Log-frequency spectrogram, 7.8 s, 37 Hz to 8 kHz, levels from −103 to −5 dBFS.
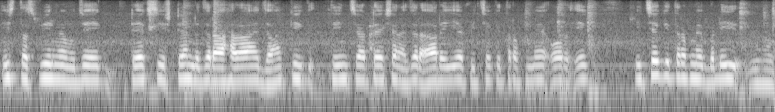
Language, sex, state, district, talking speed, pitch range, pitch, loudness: Hindi, male, Rajasthan, Bikaner, 240 wpm, 160-180 Hz, 170 Hz, -16 LUFS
